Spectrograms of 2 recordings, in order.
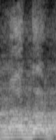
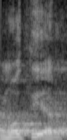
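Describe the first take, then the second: First: It is said as 'mother', with a th sound. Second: It is read letter by letter as 'motiyar'. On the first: "কে মাদার কব" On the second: "কে মতিয়ার কব"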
